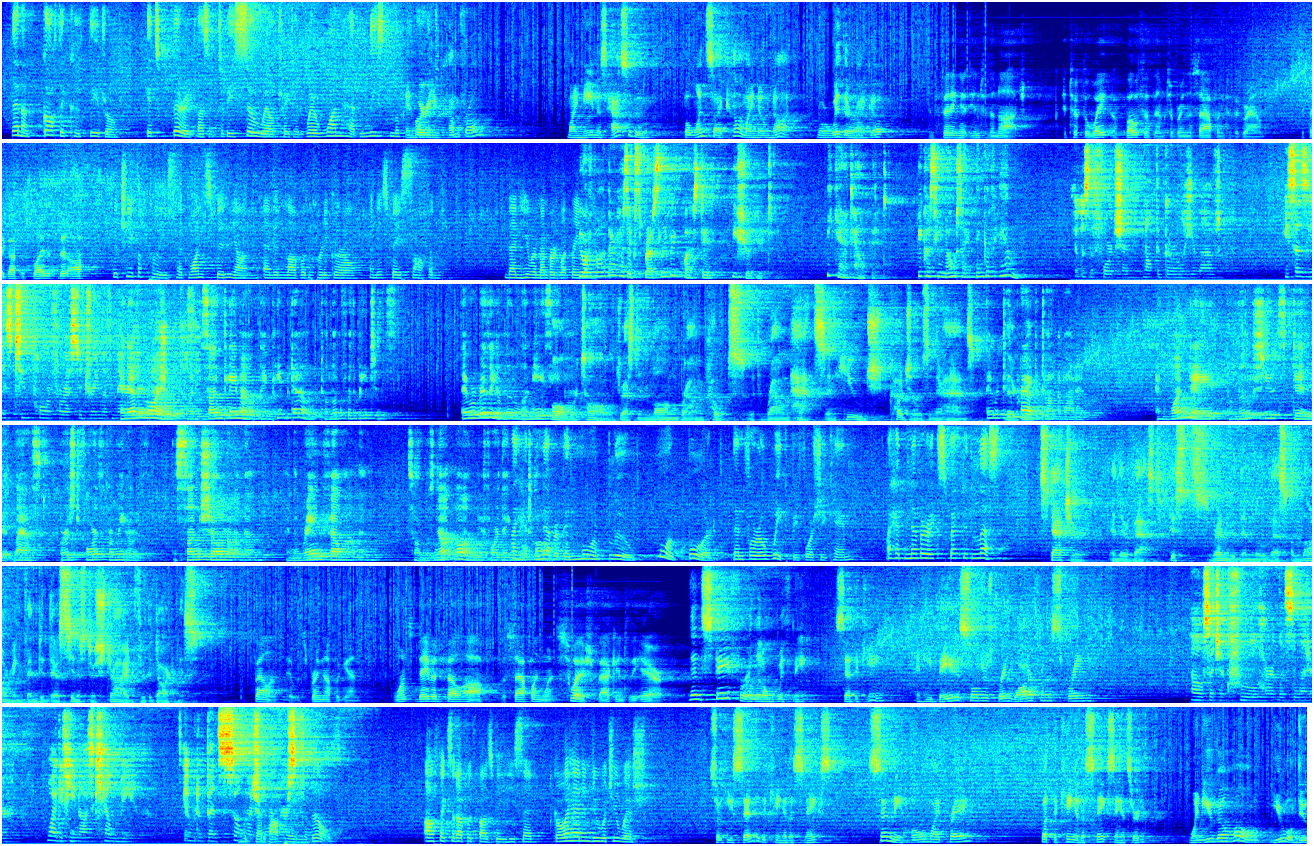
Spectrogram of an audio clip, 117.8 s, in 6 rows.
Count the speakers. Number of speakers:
8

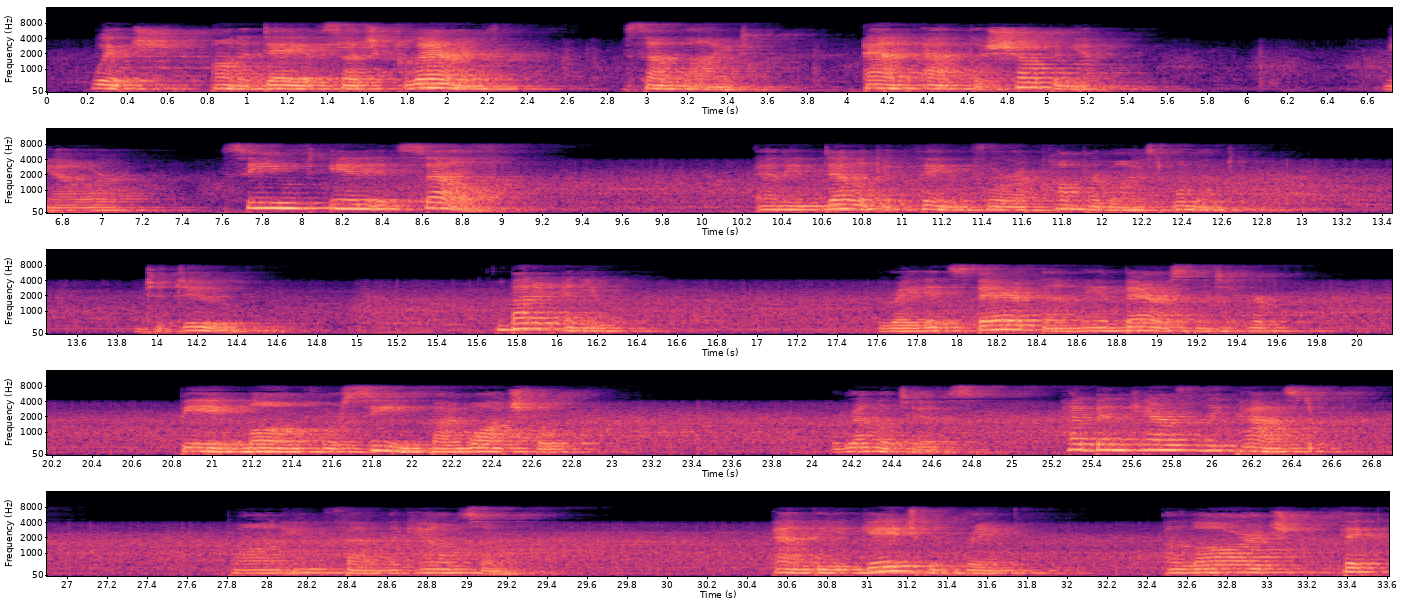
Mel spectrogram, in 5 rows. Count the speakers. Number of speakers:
1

